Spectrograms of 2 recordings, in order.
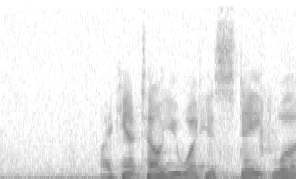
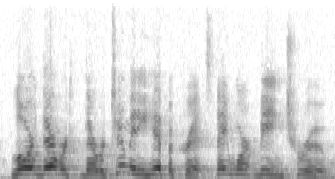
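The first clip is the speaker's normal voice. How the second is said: loud pleading excuse; 6 semitones higher, 10 dB louder than usual. Acted. Soul making excuses to Jesus.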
